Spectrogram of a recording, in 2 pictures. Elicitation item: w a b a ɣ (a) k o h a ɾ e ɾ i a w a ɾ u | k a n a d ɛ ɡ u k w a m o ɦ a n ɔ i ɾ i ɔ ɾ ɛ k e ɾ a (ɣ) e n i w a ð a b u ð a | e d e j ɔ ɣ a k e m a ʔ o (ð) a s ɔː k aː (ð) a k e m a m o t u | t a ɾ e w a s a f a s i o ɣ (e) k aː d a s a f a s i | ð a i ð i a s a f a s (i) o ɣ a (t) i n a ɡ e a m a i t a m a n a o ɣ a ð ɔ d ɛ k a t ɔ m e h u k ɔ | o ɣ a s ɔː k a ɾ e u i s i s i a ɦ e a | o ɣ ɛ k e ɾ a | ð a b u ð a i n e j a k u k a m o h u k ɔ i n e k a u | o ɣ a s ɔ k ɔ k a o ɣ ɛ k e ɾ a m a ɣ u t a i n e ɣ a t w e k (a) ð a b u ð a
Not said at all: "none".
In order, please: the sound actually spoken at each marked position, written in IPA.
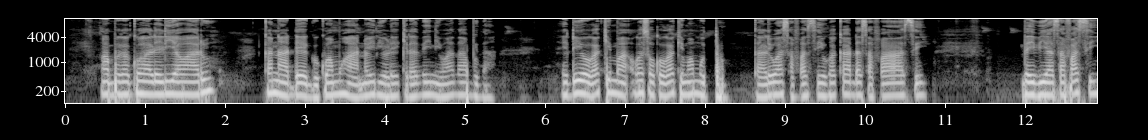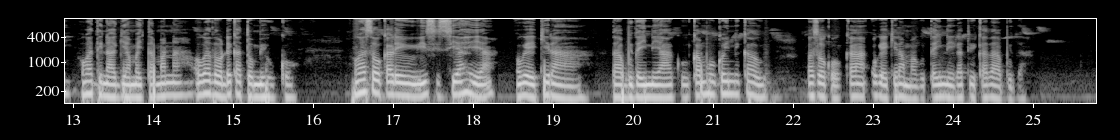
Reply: a, ð, ɣ, ɣ, a, i, t, a

